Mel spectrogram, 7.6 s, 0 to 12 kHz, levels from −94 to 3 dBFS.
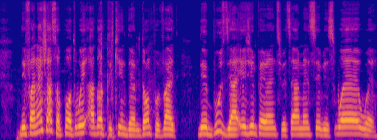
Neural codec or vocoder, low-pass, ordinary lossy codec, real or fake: none; none; none; real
